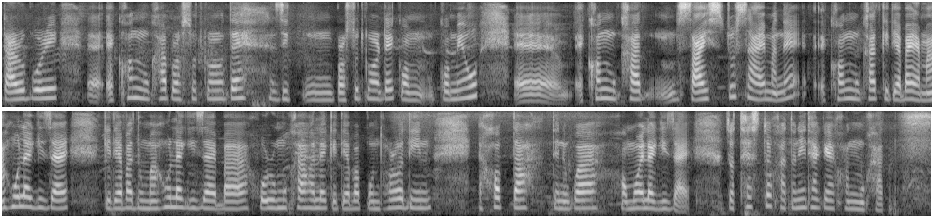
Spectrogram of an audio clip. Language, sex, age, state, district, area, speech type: Assamese, female, 18-30, Assam, Lakhimpur, urban, spontaneous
